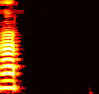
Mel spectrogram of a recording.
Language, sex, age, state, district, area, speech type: Assamese, female, 45-60, Assam, Charaideo, urban, read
